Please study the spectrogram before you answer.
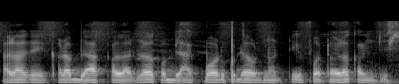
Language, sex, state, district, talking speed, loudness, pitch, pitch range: Telugu, male, Andhra Pradesh, Sri Satya Sai, 210 wpm, -22 LUFS, 105 Hz, 100-110 Hz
